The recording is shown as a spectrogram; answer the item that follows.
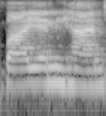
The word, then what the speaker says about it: bayanihan: Bayanihan. Bayanihan. Bayanihan. All right. I think, bayanihan or bayanihan. So you pronounce that syllable by syllable so that it would be easier.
